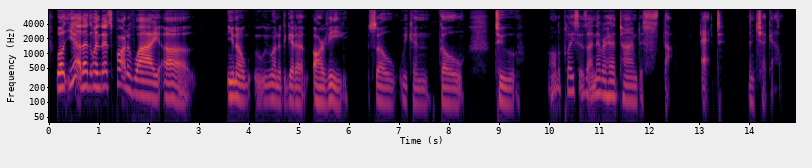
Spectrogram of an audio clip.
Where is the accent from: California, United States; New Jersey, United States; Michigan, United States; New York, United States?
New York, United States; moved away; I grew up in New York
